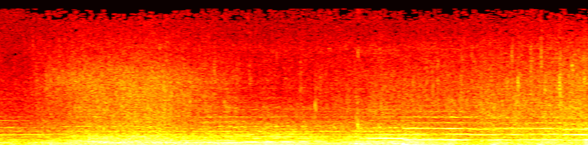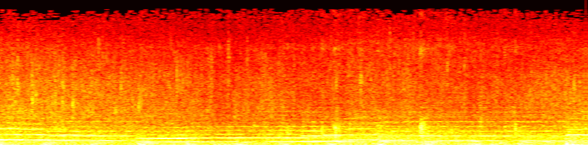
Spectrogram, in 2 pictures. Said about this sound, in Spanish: La lluvia cubrió toda la tierra. Incluso las montañas más altas desaparecieron bajo el agua.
